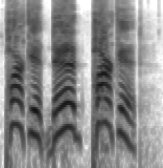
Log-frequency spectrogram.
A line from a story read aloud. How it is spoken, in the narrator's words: he hollered at me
